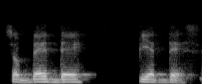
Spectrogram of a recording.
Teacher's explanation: You lose the R, so drop the R, and then increase the duration of D. So verde becomes bed. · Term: geminated D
